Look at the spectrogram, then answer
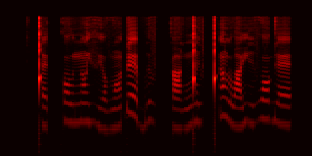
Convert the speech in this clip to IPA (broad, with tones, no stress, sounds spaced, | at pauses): ǃ ɛ˩˥ kː ɔ˧ u̯ n ɔ̃˧ i̯ vʲ ɔː˩ v ɔ̃˩˥ ɗ ɛː˥˩ b ɪ˥˩ v kː ɑː˩ ŋ͡ǃ i˧ v ǃʼ ĩ˥˩ lˠ w ɑ˩˥ j i˩˥ v ɔː˥ ɡ ɛː˧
